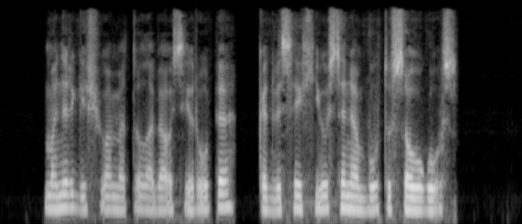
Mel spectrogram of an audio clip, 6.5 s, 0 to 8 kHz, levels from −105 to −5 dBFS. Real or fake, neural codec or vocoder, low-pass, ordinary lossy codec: fake; codec, 24 kHz, 6 kbps, HILCodec; 7.2 kHz; MP3, 48 kbps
